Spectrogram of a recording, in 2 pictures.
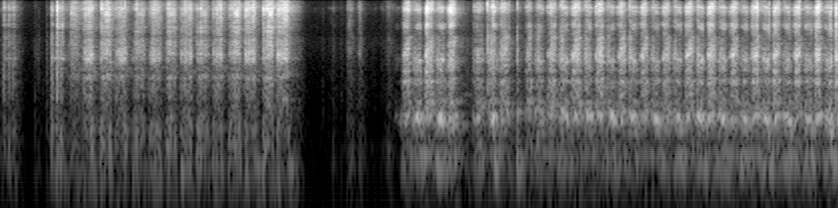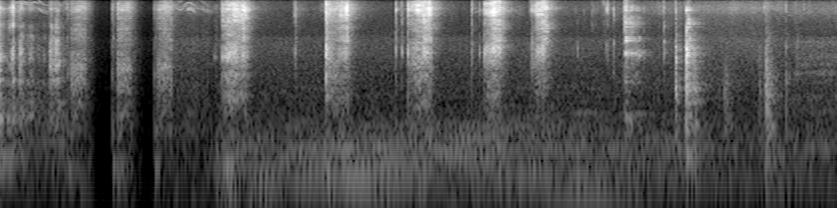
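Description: A hand file rasps against metal to round off a surface while clearing a snagged thread, coming in steady back-and-forth bursts with short pauses, close and fairly loud.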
